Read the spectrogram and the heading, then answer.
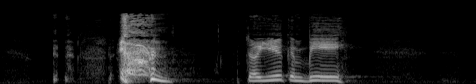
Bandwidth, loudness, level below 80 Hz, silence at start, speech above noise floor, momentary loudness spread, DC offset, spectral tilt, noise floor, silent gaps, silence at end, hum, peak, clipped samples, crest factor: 11.5 kHz; -21 LUFS; -64 dBFS; 0.55 s; 42 dB; 14 LU; under 0.1%; -3.5 dB/octave; -66 dBFS; none; 1.35 s; none; -2 dBFS; under 0.1%; 24 dB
